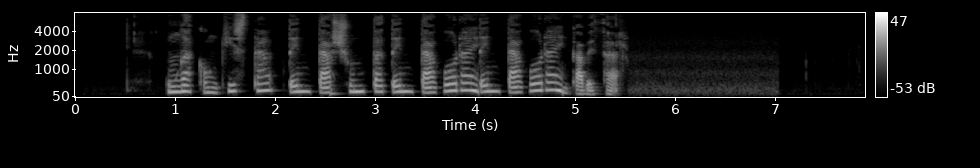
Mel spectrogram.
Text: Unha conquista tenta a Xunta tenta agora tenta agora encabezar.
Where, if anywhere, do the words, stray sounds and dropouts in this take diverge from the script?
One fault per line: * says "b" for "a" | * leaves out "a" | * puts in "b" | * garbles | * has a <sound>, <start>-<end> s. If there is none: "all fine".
all fine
